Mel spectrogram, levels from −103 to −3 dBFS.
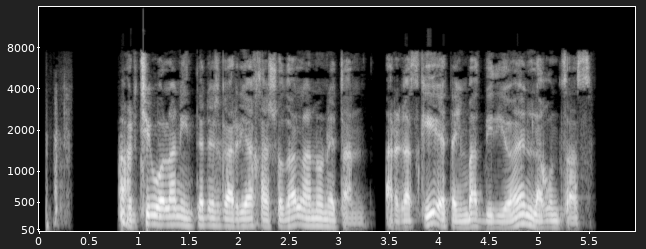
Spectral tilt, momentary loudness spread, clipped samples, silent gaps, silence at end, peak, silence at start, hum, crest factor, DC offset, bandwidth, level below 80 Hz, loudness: -5 dB/octave; 10 LU; under 0.1%; 0.36-0.79 s, 3.37-3.47 s; 0.45 s; 0 dBFS; 0.15 s; none; 14 dB; under 0.1%; 7.8 kHz; -52 dBFS; -14 LUFS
